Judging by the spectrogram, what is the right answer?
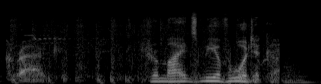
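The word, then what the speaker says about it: Woedica: it reminds me of wooda I've been pronouncing that as wood o Shadows huh okay just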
